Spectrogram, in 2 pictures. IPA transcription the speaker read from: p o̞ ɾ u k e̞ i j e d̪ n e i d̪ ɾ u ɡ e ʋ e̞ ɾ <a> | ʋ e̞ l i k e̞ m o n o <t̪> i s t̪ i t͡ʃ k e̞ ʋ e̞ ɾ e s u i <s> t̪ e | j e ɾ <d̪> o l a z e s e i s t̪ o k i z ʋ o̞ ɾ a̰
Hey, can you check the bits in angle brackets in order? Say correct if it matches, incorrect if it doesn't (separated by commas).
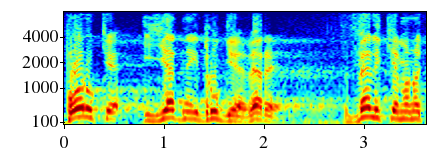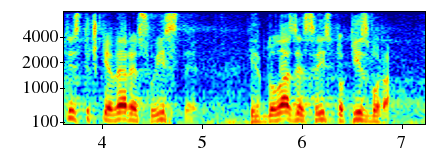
incorrect, correct, correct, correct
